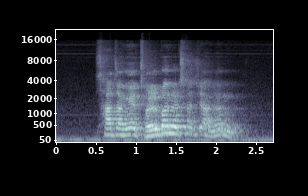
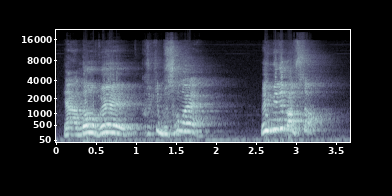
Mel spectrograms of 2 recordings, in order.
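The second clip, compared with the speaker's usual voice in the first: louder and much higher, a sharp mock scolding; scolding rebuke; 5 semitones higher, 6 dB louder than usual. Preacher voicing Jesus scolding fearful disciples, mock harsh. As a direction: bark it at the cowering disciples. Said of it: "라고 혼내시려는 것이 아닙니다".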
